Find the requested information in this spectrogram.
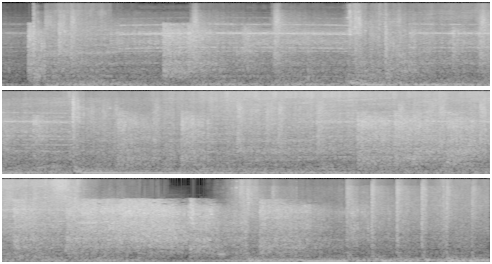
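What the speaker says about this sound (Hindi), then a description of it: "मैं जानता था कि दिवाली के शाम में पटाखों के बीच" Diwali evening firecrackers going off in a rapid series of loud bangs and crackling bursts, dense and overlapping throughout, with no voices.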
